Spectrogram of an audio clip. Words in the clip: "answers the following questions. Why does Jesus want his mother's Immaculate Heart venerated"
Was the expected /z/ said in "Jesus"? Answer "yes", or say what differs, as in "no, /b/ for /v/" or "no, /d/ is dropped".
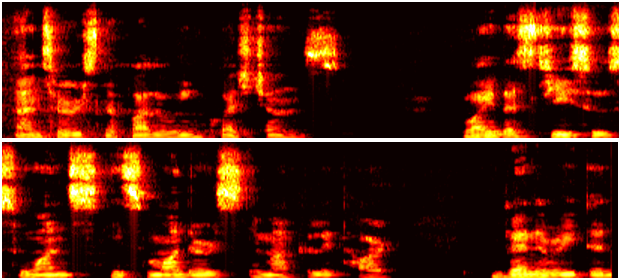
no, /s/ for /z/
